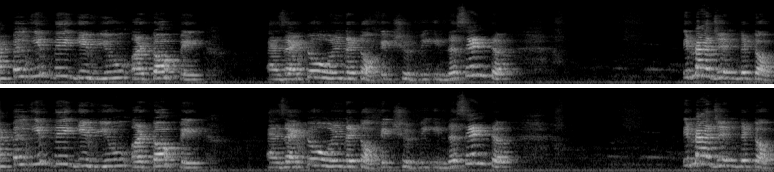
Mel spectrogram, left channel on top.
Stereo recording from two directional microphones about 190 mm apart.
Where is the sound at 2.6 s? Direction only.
15° left (ahead or behind).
